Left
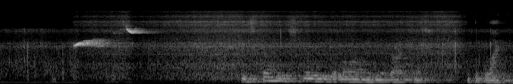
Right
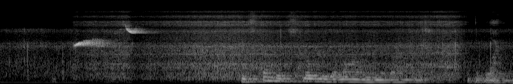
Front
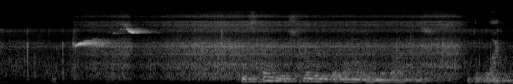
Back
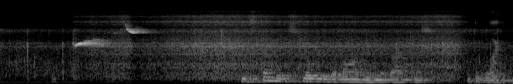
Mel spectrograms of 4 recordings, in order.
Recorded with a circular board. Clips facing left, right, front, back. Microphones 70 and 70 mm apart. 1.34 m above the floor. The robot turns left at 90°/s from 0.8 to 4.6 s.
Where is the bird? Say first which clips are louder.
Right 1 dB, back 2 dB; 20° left, 1.1 m; by 1.4 s 35° right, 1.1 m.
